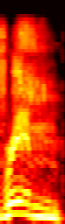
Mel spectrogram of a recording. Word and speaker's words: Rim: Remy budge flashbacks me it's Rim it's not Remy it's Rim look at it though it's totally Ry BGE yeah it's pronounced rim rim BGE I actually have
